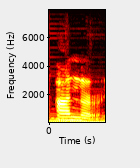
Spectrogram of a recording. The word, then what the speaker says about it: honor: Ini cara bacanya honor, yang artinya terhormat. Jadi H-nya kan tidak dibaca ya.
